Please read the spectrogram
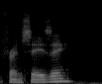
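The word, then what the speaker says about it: Franzese: I'm gonna say his last name wrong. Mikey Francese. Yeah. I say Francese. Yeah. It's Francese.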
